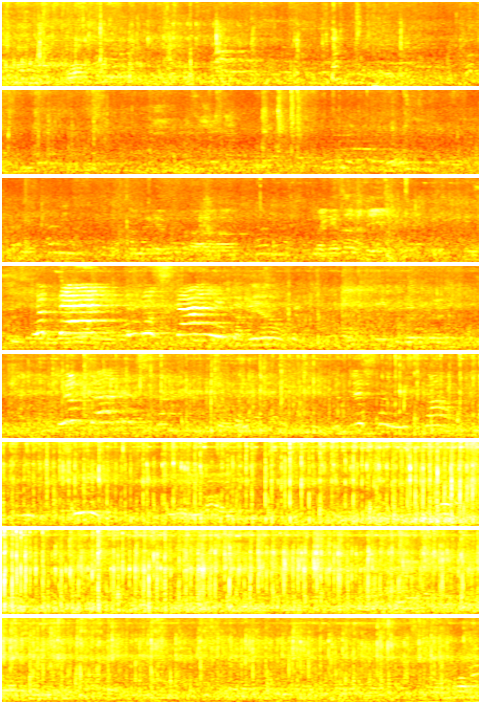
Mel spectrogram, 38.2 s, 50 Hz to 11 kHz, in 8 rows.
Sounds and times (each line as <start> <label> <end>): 0.0 People walking on the street 38.1
17.0 two old persons find the statuettes very expensive 38.1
